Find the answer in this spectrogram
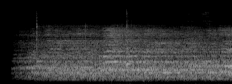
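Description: Many children's voices chattering and calling over one another in a large echoing sports hall, with a few faint sharp taps of badminton rackets hitting shuttlecocks.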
